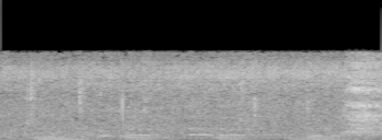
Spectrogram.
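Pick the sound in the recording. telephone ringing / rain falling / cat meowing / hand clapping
rain falling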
